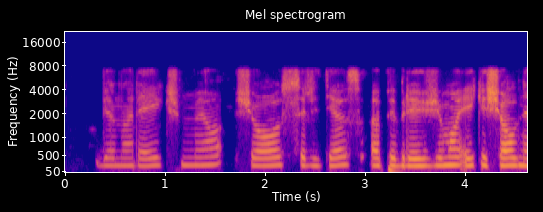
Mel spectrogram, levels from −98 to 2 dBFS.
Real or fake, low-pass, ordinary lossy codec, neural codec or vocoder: real; 7.2 kHz; Opus, 16 kbps; none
